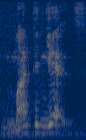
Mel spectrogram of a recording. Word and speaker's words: Montanez: And today, we're very pleased and honored to have Miguel Montanez. Got to pronounce that correctly. As in- Those of you who are old enough will remember, in the Philadelphia area, Willie My Montanez.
